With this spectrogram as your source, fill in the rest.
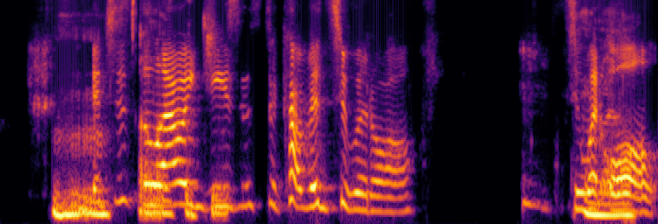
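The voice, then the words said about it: Bronx accent. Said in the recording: “I heard my Bronx accent right there”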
